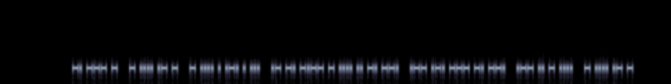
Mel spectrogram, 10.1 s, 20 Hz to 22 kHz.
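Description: Morse code sent at 45 words per minute: a single steady tone keyed on and off in rapid dots and dashes, starting about a second in and stopping shortly before the end. It spells the phrase "not that there's anything wrong with that".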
